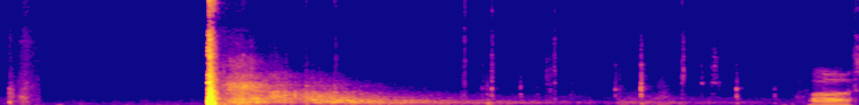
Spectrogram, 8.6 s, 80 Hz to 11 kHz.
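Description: A single loud .458 rifle shot firing a 300-grain Barnes TSX bullet cracks sharply, then rolls away in a long fading echo outdoors, with a few faint clicks and handling noises before and after.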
